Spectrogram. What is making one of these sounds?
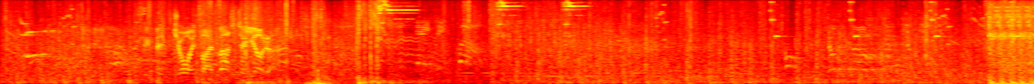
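Blaster guns fire in quick bursts of sharp zaps.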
